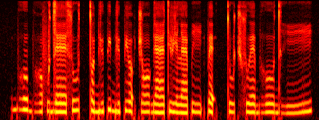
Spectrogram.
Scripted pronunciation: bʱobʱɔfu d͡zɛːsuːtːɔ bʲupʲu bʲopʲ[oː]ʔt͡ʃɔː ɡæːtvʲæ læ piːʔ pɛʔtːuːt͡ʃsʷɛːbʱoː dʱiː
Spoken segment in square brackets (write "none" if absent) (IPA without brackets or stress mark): ɔː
